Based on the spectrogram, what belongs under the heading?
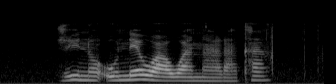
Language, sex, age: Venda, female, 21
